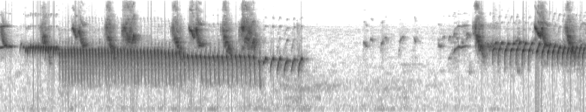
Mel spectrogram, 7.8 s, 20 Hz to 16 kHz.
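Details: Caged birds in group song, dated 14 March 2026: a long, fast buzzy trill with sharp chirps over it, a near-silent pause with a few faint notes, then the trilling and chirping resume.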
